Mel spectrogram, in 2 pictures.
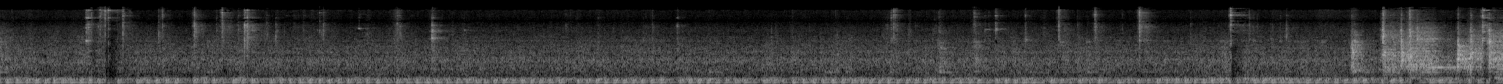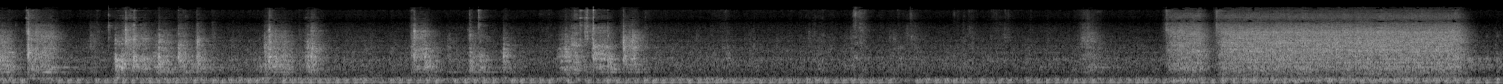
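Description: Sawmill engine idling steadily. Irregular bursts of clattering noise come through the middle, and near the end a loud steady hiss lasts about three seconds.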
